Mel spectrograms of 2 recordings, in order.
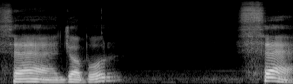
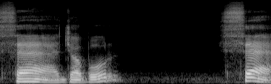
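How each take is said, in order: The two takes are said the same way.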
